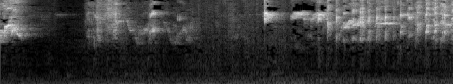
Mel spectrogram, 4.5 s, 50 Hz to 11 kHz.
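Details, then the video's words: Lovebirds kept in an aviary cage, recorded 7 June 2024: scattered high, harsh chirps and squeaky twitters in short bursts, with a low background rumble. "Aviary Lovebirds"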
